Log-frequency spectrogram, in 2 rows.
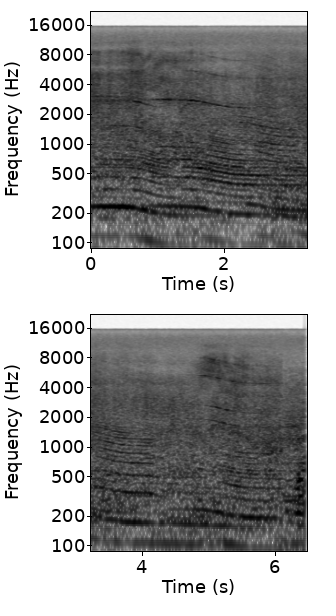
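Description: Race cars at the 1997 Nurburgring 24 hours, including the slower Group 3 cars such as Minis, drone steadily past in a continuous loud engine roar with shifting pitch, no voices.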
